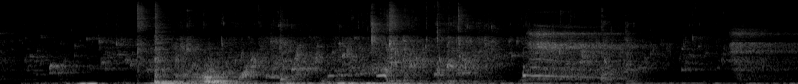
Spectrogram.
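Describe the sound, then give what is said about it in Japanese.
Hot bathwater sloshing and splashing in a narrow tub as someone climbs in, a few broad surges of movement followed by gentler lapping and drips, with no talk. “いいお湯加減ですね。湯船、二人で入るには少し狭いですけど、”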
